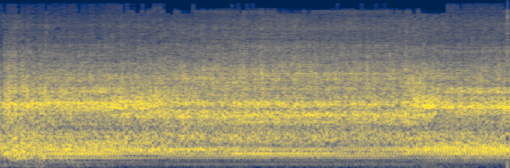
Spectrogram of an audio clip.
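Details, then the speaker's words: Bosch professional hammer drill switched on before armature replacement. Motor hums at a steady, strained pitch for about three seconds with little power, then cuts out; burnt armature. "It ain't doing much. You can hear her cooking. Right, we'll fix this one. All I've done was switch her on, realise it's an armature, and went and ordered one."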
